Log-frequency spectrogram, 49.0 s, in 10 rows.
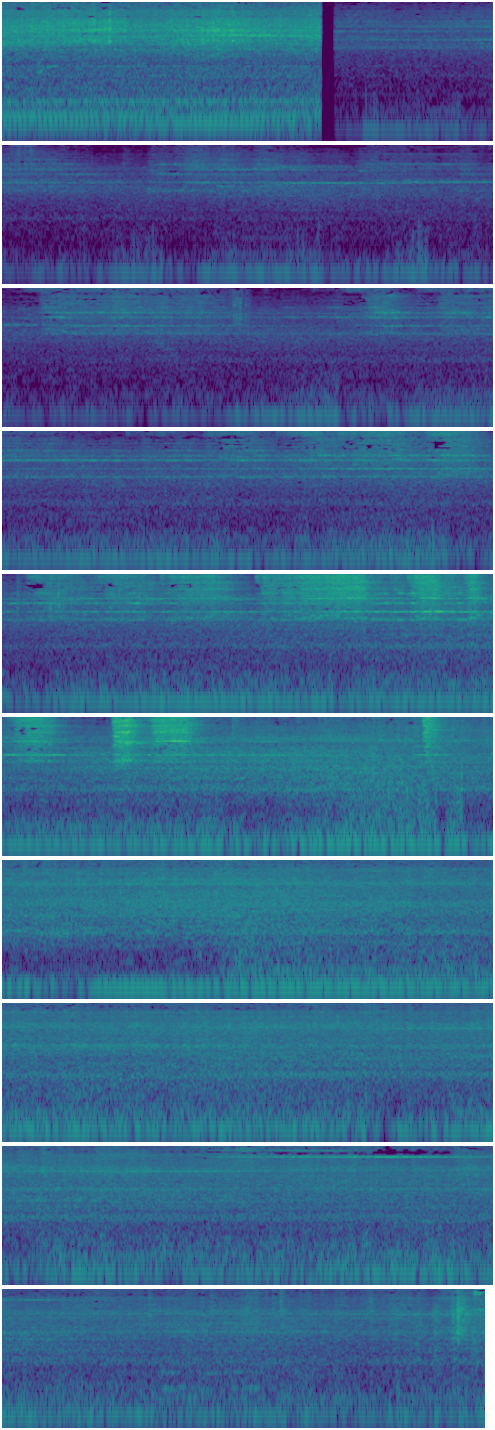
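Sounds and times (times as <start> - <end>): diesel locomotive engines: 0.0 - 49.0
freight cars rumbling and clacking: 23.3 - 49.0.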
